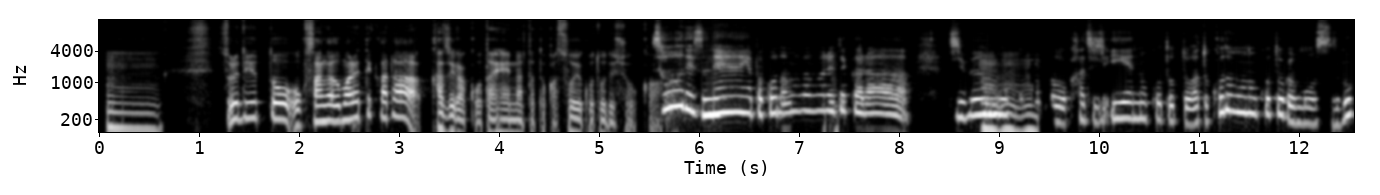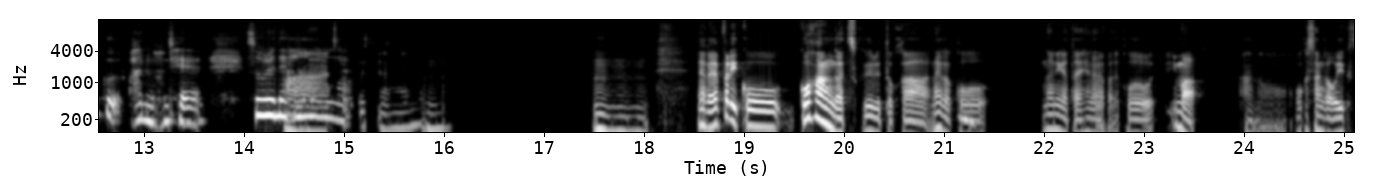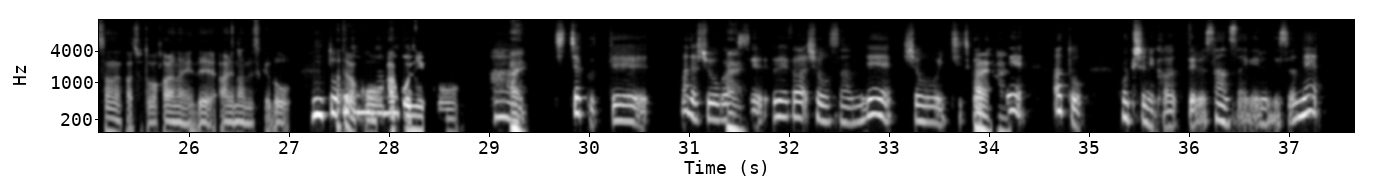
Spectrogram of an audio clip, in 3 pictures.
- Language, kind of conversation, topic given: Japanese, advice, 仕事と家事で自分の時間が作れない
- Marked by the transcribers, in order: none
